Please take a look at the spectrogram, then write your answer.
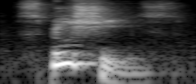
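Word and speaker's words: species: ये स्पीशीज, स्पी वहां एस पी बहुत जल्दी से, स्पी स्पी शीज, ये सी का उच्चारण तालव्य स्व जैसा है, शी और इसका ज. तीन तरह के स, स, श, ज साउंड है इसमें छोटा सा.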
